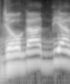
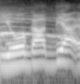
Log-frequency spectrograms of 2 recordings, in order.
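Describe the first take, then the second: First: The name begins with a J sound. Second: The name begins with a Y sound. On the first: This is how the local people say it. "ഇവിടെയുള്ളവർ ഉച്ചരിക്കുന്നത്" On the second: This is the proper form of the name. "പക്ഷേ അത് യോഗാദ്യ എന്നാണ്"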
